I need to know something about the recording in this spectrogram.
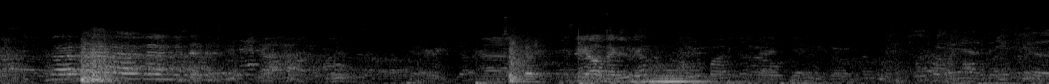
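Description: Plastic game pieces tap softly on a table.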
